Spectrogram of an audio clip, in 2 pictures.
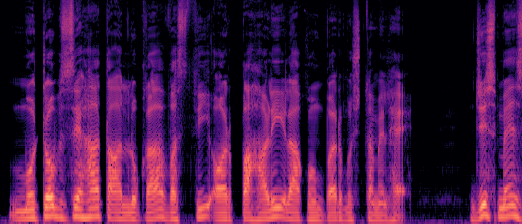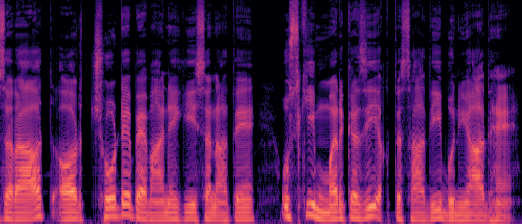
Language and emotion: Urdu, neutral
